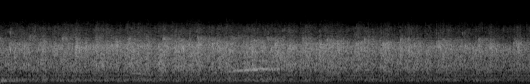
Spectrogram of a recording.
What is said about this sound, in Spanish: No, si le va a dar un aplauso, déselo bien.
